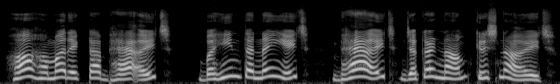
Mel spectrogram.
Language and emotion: Maithili, neutral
